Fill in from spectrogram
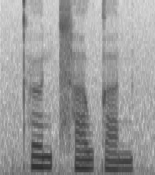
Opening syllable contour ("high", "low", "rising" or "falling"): high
